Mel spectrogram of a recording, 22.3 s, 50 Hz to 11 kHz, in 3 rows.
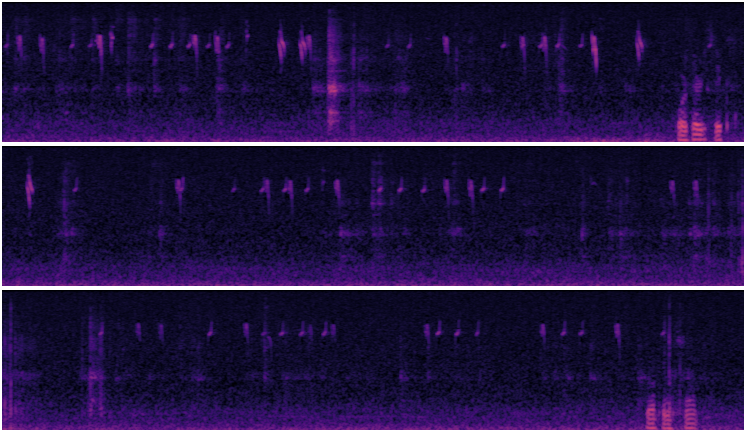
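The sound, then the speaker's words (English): Short, high-pitched calls of bird number 436, recorded during testing, repeat in a steady, fairly quiet series throughout. A few louder low thumps or rustles break in along the way. “Now testing bird 436.”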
